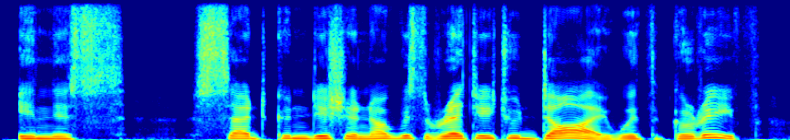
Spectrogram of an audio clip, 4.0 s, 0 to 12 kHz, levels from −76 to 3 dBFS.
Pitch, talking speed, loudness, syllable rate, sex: 180 Hz, 165 wpm, -17 LUFS, 4.3 syllables/s, female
